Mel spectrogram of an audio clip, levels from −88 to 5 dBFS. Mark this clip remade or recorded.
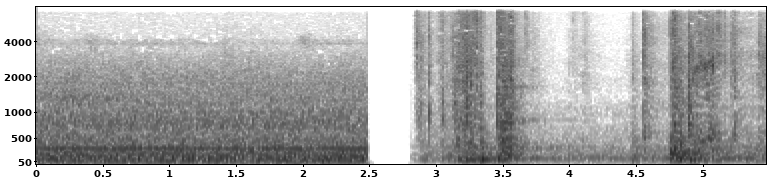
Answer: recorded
